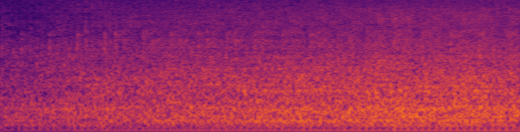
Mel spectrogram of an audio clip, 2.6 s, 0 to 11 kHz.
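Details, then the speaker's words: 2001 Audi TT 1.8T with upgraded turbo and forged internals, first start after full engine rebuild once oil pressure confirmed and fuel pump connected: steady, even, smooth low idle with no ticks or knocks; normal idle. "hey okay it sounds great wow all right"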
